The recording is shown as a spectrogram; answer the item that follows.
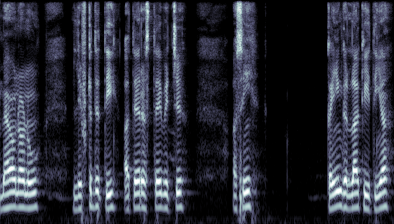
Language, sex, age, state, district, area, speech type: Punjabi, male, 18-30, Punjab, Jalandhar, urban, spontaneous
